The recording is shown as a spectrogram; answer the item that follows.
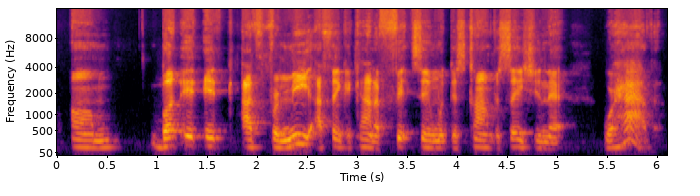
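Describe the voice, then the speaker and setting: With an ordinary speaking voice, this man speaks at a moderate pace in a fairly high pitch, his intonation fairly even. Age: 60s. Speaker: panel guest, traveler. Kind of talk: live panel discussion. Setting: live stream panel.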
